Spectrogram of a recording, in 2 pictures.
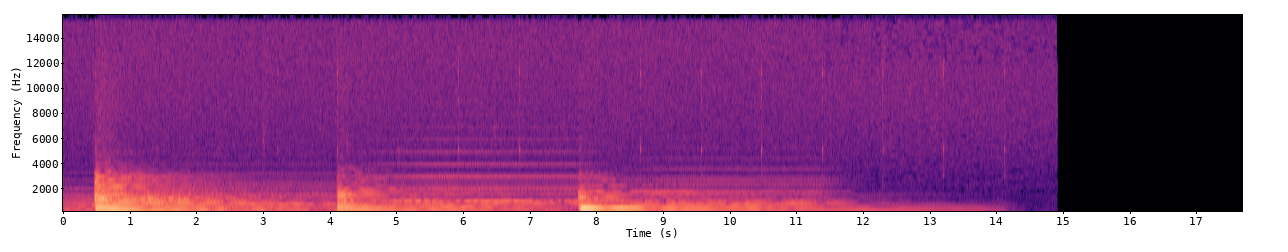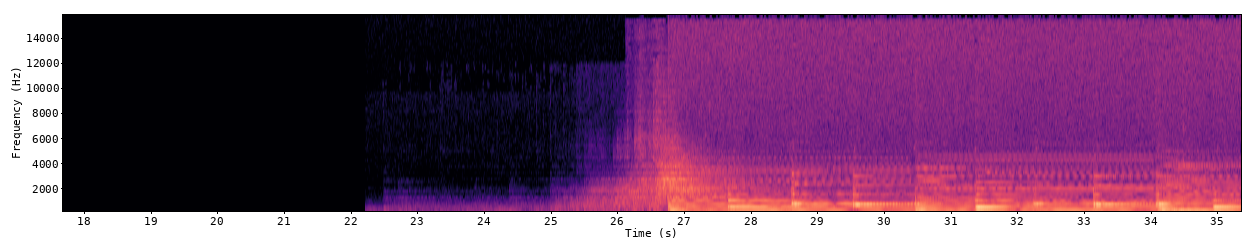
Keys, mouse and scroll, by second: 13.0 space, 18.1 click, 19.4 space, 22.8 ctrl+z, 23.2 click, 30.9 ctrl+z, 32.6 ctrl+z, 34.4 ctrl+z.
